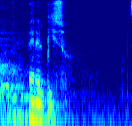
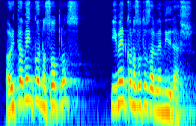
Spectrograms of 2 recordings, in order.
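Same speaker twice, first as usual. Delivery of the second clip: apologetic rabbi; 8 semitones higher, 8 dB louder than usual. Acted. Rabbi apologizes to revived student.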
